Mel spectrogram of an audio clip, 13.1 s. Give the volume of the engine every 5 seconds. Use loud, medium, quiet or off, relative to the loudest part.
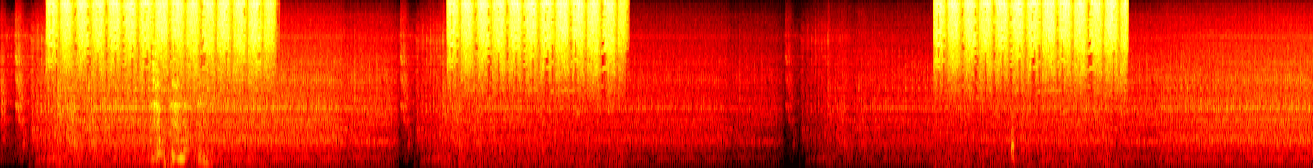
loud, medium, loud.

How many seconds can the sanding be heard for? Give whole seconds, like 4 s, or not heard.
6 s.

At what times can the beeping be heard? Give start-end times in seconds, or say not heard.
not heard.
